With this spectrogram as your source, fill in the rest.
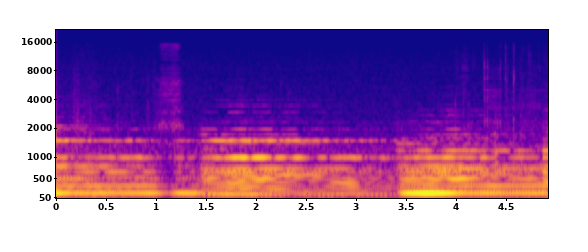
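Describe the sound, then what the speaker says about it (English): Airy, soft synth pad sustaining a slow chord progression, the chords shifting smoothly and holding steadily with no talking. "And I just really like the pad sound."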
